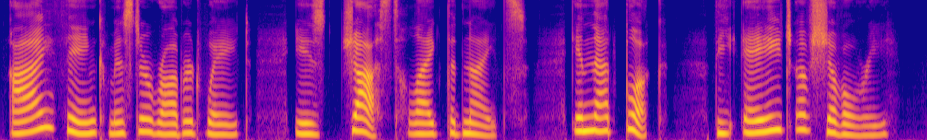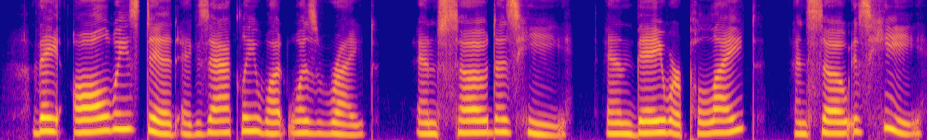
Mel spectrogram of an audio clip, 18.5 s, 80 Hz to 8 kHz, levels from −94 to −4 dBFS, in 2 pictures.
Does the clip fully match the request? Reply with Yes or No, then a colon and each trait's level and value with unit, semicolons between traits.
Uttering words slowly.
Yes: slow, 115 wpm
